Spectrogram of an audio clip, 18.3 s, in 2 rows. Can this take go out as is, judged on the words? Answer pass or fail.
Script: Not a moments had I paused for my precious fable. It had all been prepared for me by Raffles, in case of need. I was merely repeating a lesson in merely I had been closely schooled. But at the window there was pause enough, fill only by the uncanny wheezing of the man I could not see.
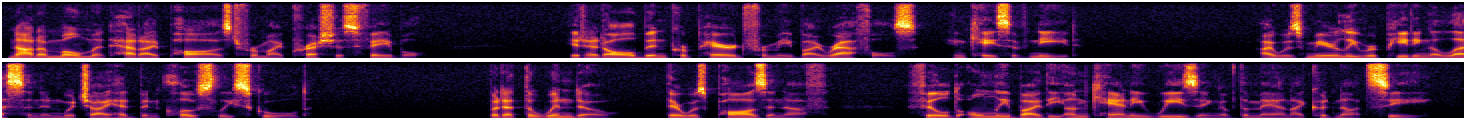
fail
